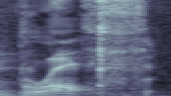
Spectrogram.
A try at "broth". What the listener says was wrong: Why'd you put a W in broth?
